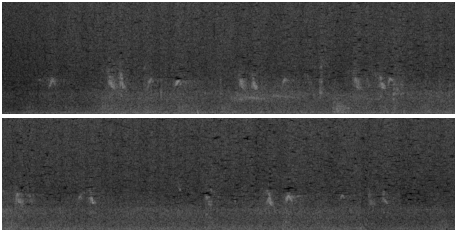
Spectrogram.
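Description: Small birds chirping in short repeated calls over a steady background hiss, which grows louder about a second in.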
